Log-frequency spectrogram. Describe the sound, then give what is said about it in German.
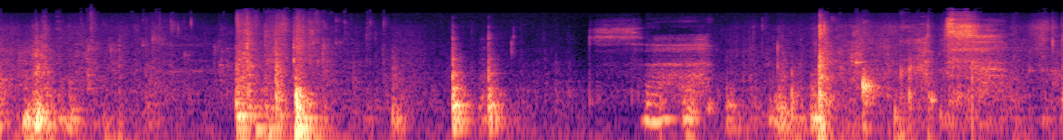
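Water runs from a tap in short bursts as water bottles are filled with drinking water just after sunrise, mixed with clattering and handling noises. “Wasserflaschen auffüllen, damit ich was zum Trinken mit habe.”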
